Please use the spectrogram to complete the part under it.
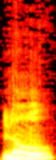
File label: "lou2", Chinese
